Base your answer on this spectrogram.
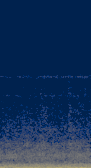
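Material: Nothing is struck.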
